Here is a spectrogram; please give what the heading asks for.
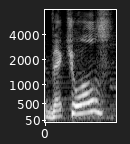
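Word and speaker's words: victuals: Never heard of the word vituals and speedy. It's lingo out here on the trail. Doesn't look like it, but it rhymes with little.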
